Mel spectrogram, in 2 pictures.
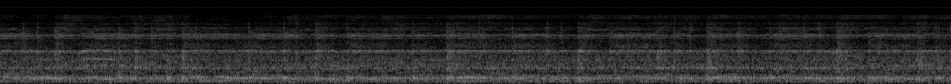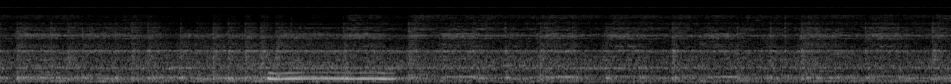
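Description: A large crowd cheers and roars in an arena, heard through a television speaker.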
